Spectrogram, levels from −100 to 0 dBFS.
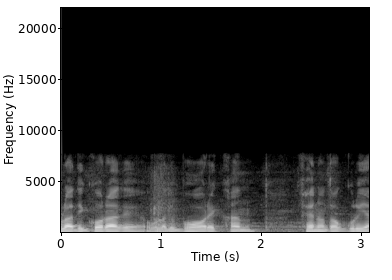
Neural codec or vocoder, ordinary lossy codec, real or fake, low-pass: none; none; real; none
